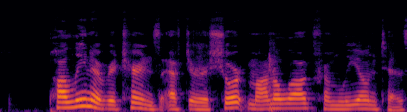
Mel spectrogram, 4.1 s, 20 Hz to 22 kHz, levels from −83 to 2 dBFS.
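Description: A speech recording, and nothing is technically wrong with it.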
